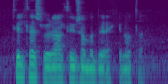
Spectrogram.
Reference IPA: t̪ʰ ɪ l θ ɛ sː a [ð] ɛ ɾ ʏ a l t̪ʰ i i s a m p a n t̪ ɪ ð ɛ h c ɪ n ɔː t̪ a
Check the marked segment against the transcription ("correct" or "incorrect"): incorrect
